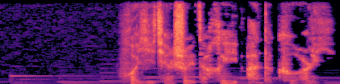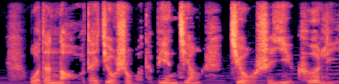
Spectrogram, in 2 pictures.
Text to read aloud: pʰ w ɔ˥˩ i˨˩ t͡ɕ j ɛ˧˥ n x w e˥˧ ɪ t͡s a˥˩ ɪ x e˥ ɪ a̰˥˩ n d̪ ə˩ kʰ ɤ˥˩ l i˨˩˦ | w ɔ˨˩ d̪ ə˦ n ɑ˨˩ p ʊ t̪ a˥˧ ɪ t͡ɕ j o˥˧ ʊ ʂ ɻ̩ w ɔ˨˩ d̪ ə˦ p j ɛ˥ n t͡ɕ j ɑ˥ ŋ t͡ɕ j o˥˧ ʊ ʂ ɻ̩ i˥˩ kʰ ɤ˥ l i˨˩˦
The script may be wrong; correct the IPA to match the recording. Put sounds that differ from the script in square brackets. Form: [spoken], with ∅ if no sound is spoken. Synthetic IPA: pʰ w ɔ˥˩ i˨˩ [t͡ɕʰ] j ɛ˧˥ n [ʂ] w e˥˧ ɪ t͡s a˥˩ ɪ x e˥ ɪ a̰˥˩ n d̪ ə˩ kʰ [ɤ˧˥] l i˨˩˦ | w ɔ˨˩ d̪ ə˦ n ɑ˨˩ [∅] ʊ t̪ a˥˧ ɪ t͡ɕ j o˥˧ ʊ ʂ ɻ̩ w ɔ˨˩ d̪ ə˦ p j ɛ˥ n t͡ɕ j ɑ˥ ŋ t͡ɕ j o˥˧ ʊ ʂ ɻ̩ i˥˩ kʰ ɤ˥ l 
